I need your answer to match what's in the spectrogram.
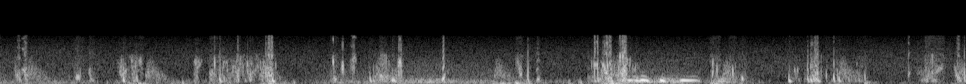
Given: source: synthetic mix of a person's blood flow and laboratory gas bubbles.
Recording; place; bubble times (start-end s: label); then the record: Doppler ultrasound of blood flow; subclavian vein
0.14-0.30 s: bubbles
0.73-0.84 s: bubbles
0.89-0.96 s: bubbles
1.17-1.45 s: bubbles
1.93-2.02 s: bubbles
2.08-2.79 s: bubbles
3.31-3.57 s: bubbles
3.67-4.05 s: bubbles
4.39-4.49 s: bubbles
5.15-5.33 s: bubbles
5.36-5.41 s: bubbles
5.88-6.41 s: bubbles
7.09-7.21 s: bubbles
7.29-7.46 s: bubbles
7.85-8.02 s: bubbles
8.04-8.70 s: bubbles
9.08-9.11 s: bubbles
9.16-9.46 s: bubbles
9.54-9.67 s: bubbles
From the record:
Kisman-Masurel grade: 242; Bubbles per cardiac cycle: several, 3 to 8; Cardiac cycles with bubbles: 100%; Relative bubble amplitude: moderate (0.250 to 0.450); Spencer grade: 3 (all of the cardiac periods contain showers or single bubble signals, but not dominating or overriding the cardiac motion signals); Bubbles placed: anywhere in the cardiac cycle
